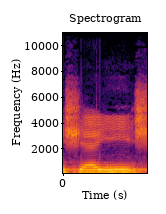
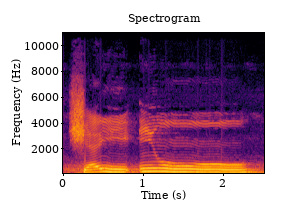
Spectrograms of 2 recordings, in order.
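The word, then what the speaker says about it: شيء: Kasrah tain bertemu huruf qaf. Hukumnya ikhfa. Nah, maka ikhfa di sini samar. Artinya persiapan ke huruf sesudahnya. Huruf sesudahnya apa? Yaitu huruf qaf. Dan huruf qaf memiliki sifat tebal atau isti'la, maka bacanya harus tebal. Syai'in dan masuk hidung ya, karena gunnah. karena dengung ya. Syai'in, bukan hanya sekedar dengung saja. Syai'in, tapi harus tebal.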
